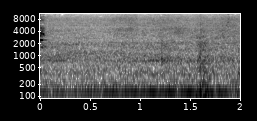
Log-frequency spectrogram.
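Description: A steady low hum with no speech over it.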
